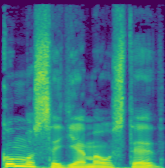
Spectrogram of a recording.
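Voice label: what is your name, Spanish, male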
